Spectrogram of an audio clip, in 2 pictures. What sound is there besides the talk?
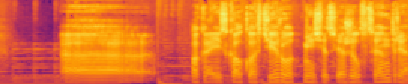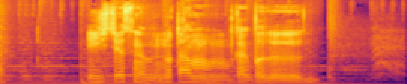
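sneeze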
